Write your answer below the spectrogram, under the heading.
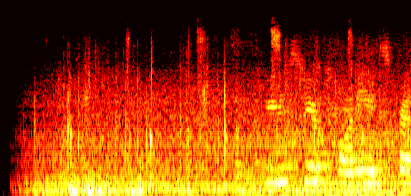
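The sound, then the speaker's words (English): Horse hooves clip-clop as a chocolate brown mare is ridden up to the front door of a software business, the irregular hoof beats mixed into a steady bed of noise and talk. “rides a chocolate brown mare to the front door of a computer software business.”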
